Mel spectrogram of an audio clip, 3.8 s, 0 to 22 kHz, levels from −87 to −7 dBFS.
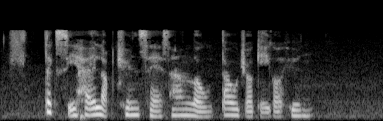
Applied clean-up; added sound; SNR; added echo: none; none; none; none.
